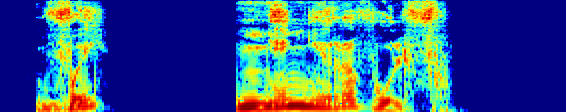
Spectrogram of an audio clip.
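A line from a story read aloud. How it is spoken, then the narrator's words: Loud whisper. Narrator (Russian): громким шепотом прошептала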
